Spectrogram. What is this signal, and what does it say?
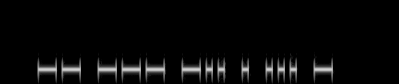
Morse code, heard as a keyed tone, about 20 wpm, 700 Hz. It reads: MODEST
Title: 6 Letter Words - First 3 Letters Given - 20wpm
